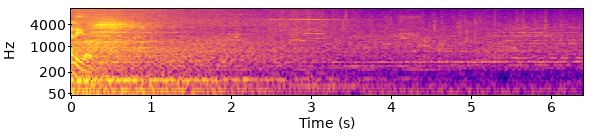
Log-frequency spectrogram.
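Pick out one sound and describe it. Footsteps crunch on a forest floor.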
